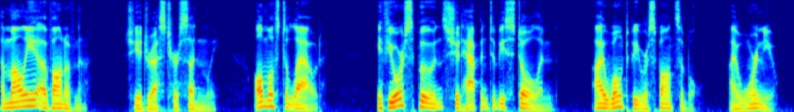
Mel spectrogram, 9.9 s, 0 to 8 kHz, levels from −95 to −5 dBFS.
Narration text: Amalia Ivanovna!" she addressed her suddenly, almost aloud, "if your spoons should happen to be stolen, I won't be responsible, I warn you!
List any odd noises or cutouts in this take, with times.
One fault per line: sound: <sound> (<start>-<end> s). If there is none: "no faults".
no faults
